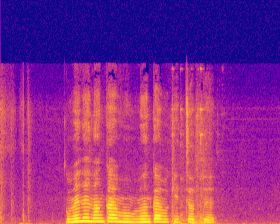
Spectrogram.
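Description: A young woman speaks close by in a high, lively voice.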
